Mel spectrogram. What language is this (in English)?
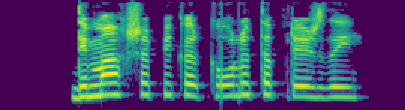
Pashto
